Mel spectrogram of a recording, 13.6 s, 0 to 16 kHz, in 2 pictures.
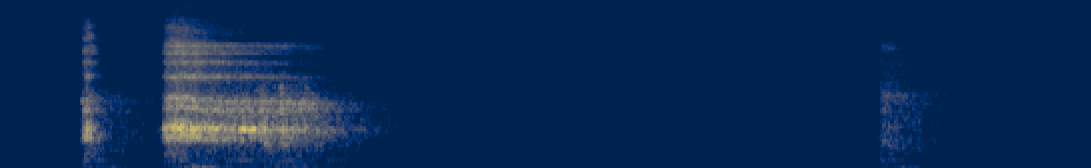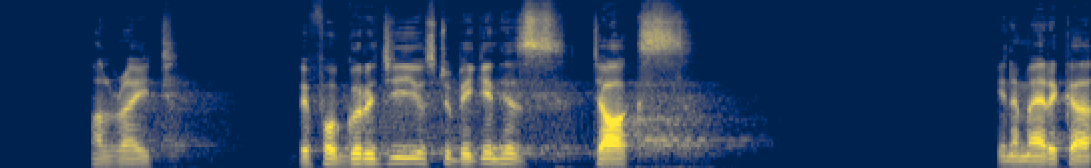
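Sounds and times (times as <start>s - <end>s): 
deep inhaling during a breathing exercise: 0.6s - 2.8s
speech: 7.4s - 8.0s, 8.7s - 11.2s, 13.1s - 13.6s.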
